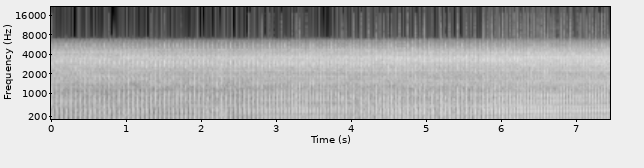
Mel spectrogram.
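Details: Very old Briggs & Stratton 2 hp four-cycle gasoline lawn mower with a new spark plug, just pulled from the shed after a long while: fast, crisp single-cylinder firing with a sharp exhaust bark that builds slightly. Healthy.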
